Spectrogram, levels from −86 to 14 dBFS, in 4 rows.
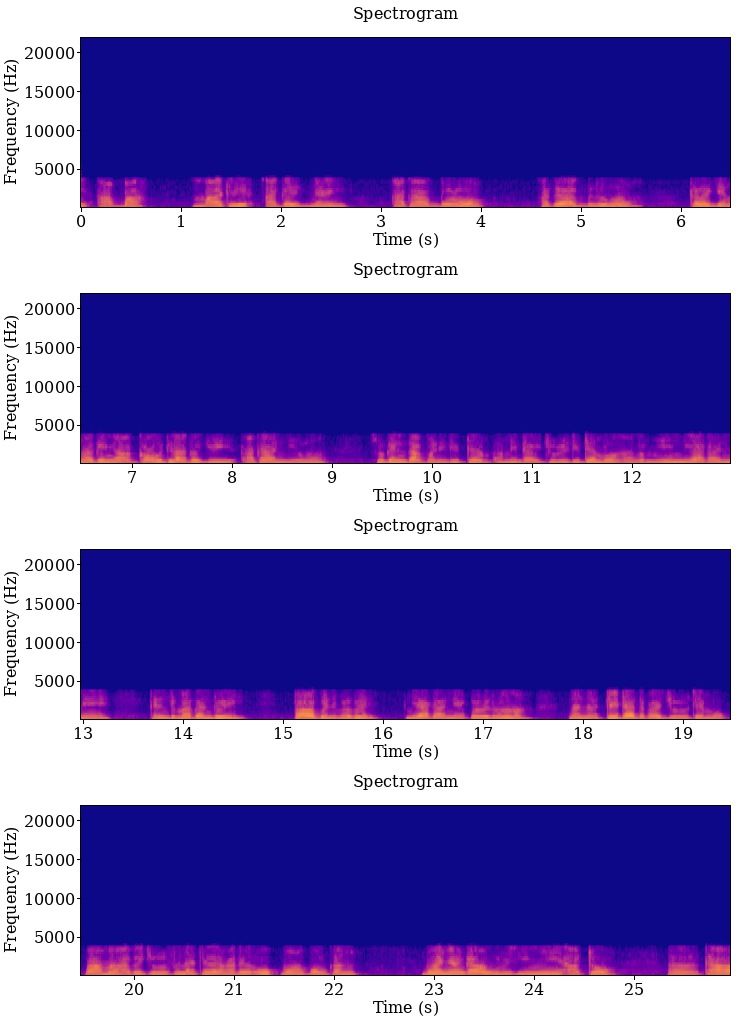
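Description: Speech with GSM full-rate codec damage throughout: bandwidth stops near 4 kHz, and sparse pulse excitation adds a plainly buzzy, gravelly roughness, consistent with 13 kbps coding.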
